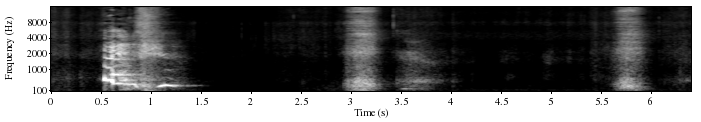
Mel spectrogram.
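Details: Someone with possible hayfever (itchy, watery eyes, itchy ears) and a nose always sensitive in the morning deliberately induces sneezing: one loud, voiced sneeze with a wet finish, then two short nasal sniffs or blows, leaving them snotty and stuffy.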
